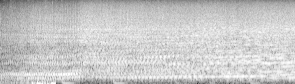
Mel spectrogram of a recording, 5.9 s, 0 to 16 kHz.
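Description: Chevrolet 427 big-block V8 on an engine dynamometer making a wide-open-throttle pull on a 150-horsepower shot of wet nitrous at 31 degrees of timing. It comes up to full loudness within the first second, then its pitch rises steadily as the revs climb.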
